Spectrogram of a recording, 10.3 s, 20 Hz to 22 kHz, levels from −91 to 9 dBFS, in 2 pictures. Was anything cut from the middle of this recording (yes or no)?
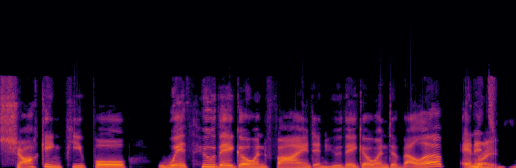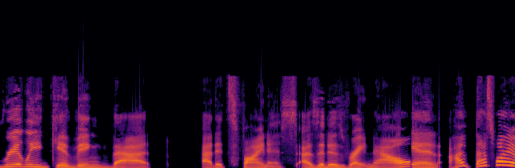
yes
